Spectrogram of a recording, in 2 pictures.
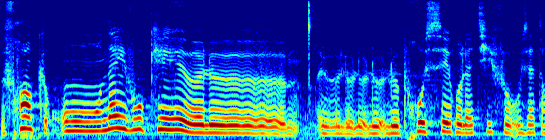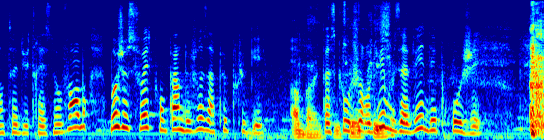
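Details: Adult radio host; normal voice.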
